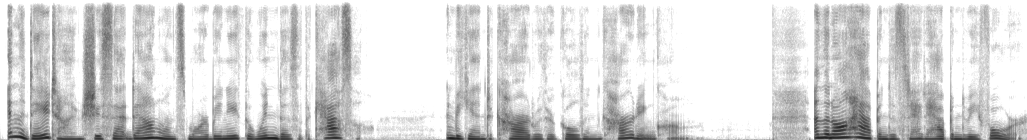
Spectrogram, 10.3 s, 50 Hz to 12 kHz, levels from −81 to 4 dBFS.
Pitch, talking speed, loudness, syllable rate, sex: 210 Hz, 185 wpm, -17 LUFS, 5.6 syllables/s, female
